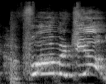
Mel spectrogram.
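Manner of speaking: put-on very high, thrilled child shout; kid's delighted shout. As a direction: squeal it like an overjoyed little boy. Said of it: "He's like".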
